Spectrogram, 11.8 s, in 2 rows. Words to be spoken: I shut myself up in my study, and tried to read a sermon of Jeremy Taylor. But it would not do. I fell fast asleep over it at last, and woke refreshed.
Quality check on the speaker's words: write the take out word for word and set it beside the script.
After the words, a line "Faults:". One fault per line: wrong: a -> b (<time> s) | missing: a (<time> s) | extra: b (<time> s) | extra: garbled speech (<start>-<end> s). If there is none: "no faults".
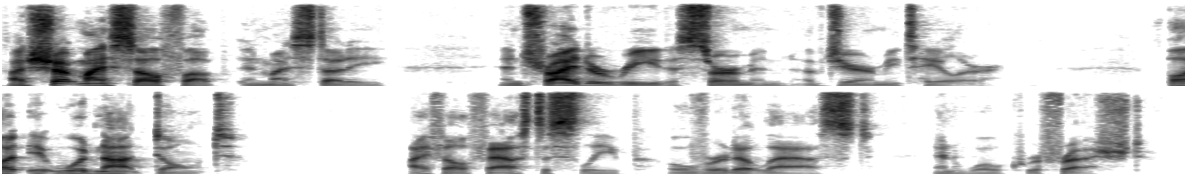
I shut myself up in my study, and tried to read a sermon of Jeremy Taylor. But it would not don't. I fell fast asleep over it at last, and woke refreshed.
Faults:
wrong: do -> don't (6.7 s)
